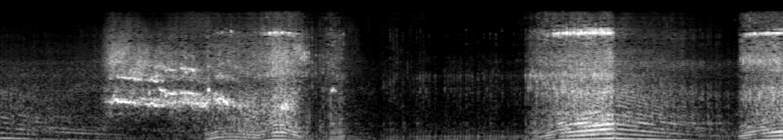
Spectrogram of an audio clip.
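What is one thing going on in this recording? Tyres screech on asphalt as a car slides through a turn.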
